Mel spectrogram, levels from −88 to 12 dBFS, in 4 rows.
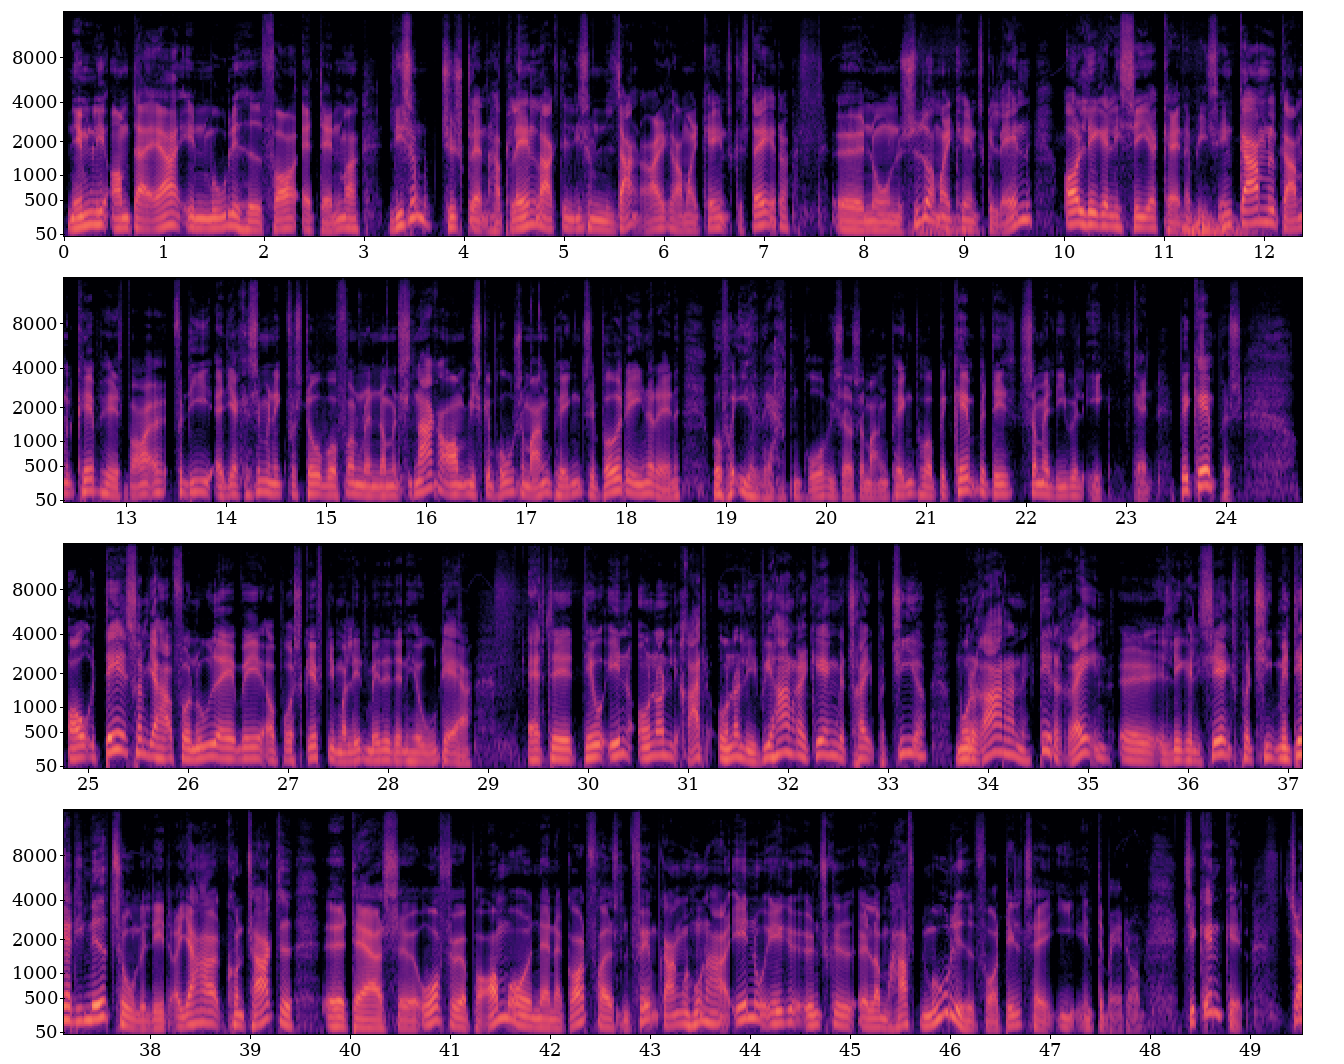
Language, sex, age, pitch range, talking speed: Danish, male, 60-79, 105-145 Hz, 195 wpm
